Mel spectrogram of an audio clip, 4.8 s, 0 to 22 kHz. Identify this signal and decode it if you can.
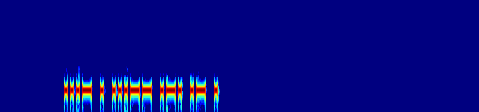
Morse code, heard as a keyed tone, about 40 wpm, 700 Hz. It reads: VE3RAE
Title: DXCC-100 Call Signs - 6 Characters - Repeated 2x - 40wpm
